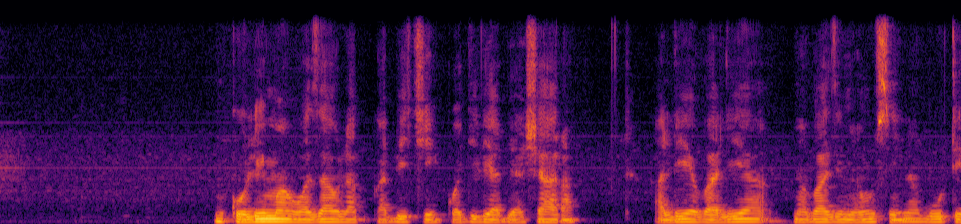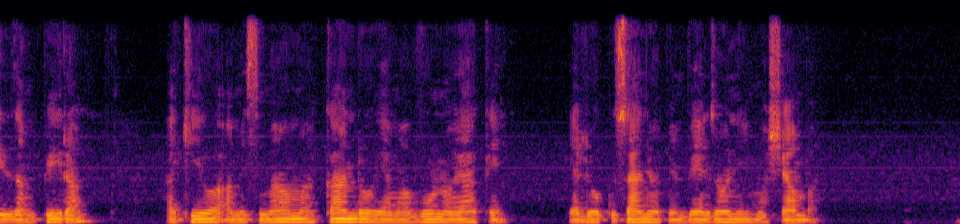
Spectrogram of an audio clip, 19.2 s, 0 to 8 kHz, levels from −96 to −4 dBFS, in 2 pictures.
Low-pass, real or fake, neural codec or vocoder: 7.2 kHz; real; none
